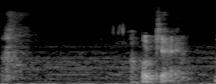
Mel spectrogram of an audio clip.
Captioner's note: laughing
